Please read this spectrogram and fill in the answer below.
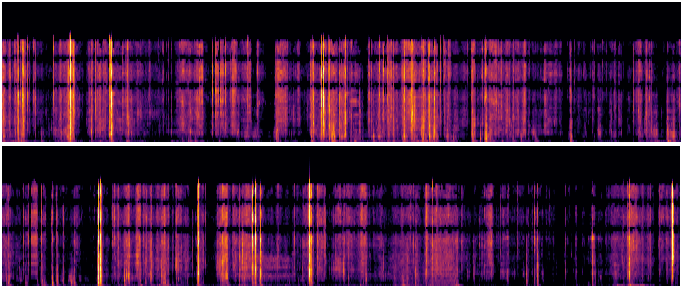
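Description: Plastic blower motor assembly being handled and fitted back into its housing under the dashboard: irregular clicks, knocks and light rattling.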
